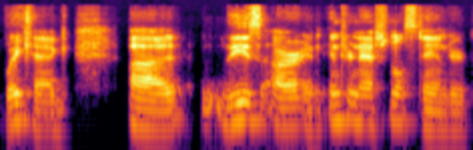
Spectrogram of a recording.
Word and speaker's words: WCAG: abbreviation WCAG, pronounced as WCAG. There's a missing vowel, but you just got to trust me, WCAG.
